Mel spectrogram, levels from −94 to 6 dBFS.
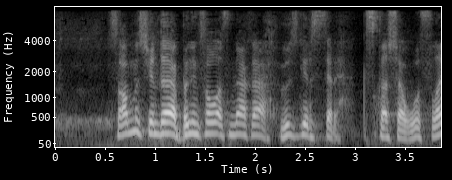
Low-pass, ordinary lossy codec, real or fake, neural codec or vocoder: none; none; fake; codec, 16 kHz, 1.1 kbps, Voila-Tokenizer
